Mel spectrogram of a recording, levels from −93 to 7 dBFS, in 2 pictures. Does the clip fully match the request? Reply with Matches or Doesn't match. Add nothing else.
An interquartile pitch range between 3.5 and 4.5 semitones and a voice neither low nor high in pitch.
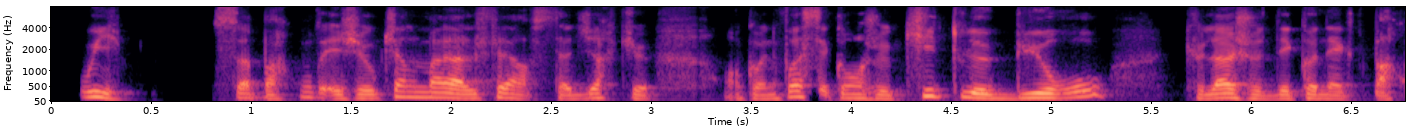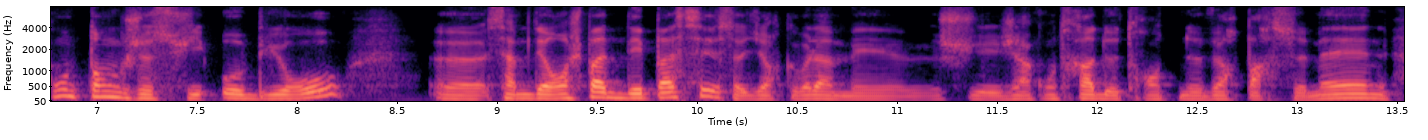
Doesn't match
